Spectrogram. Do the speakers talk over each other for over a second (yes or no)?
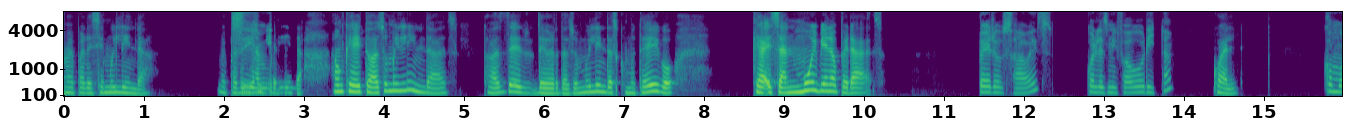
no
